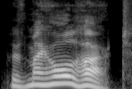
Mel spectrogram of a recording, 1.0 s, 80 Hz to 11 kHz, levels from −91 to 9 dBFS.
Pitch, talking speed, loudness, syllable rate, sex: 180 Hz, 240 wpm, -15 LUFS, 5.9 syllables/s, male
